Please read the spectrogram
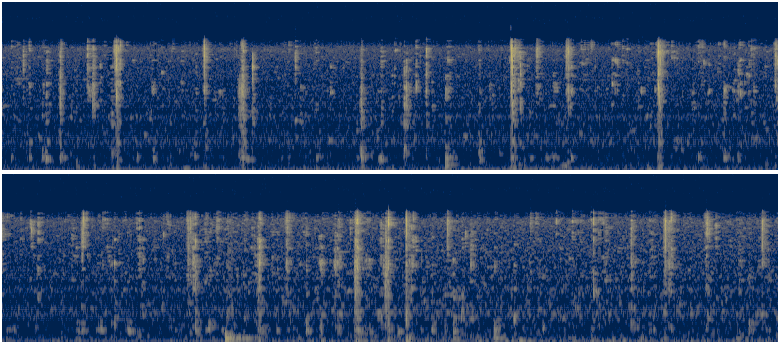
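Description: Light, irregular clicks and taps of wooden chopsticks against a plate and a small bowl during eating, with a soft thump about fifteen seconds in.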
